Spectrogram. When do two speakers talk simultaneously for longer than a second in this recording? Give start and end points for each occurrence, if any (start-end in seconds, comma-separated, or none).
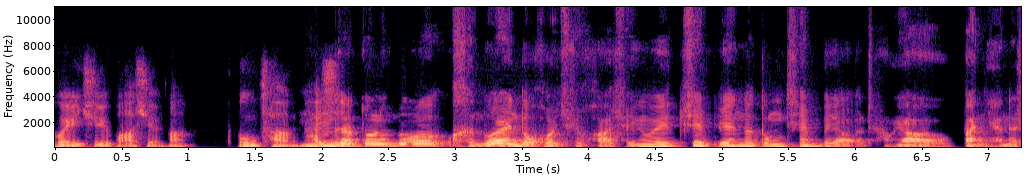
none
